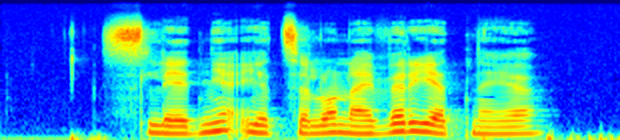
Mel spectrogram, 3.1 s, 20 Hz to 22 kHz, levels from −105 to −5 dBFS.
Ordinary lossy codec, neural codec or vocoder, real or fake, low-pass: none; none; real; 19.8 kHz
